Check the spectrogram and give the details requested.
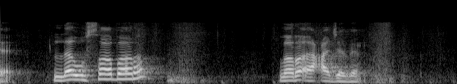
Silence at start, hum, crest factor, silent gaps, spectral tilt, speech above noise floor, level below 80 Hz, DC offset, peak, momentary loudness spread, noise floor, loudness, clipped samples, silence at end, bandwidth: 0 s; none; 16 dB; none; -6.5 dB/octave; 38 dB; -52 dBFS; under 0.1%; -2 dBFS; 21 LU; -53 dBFS; -16 LUFS; under 0.1%; 0.65 s; 7.6 kHz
